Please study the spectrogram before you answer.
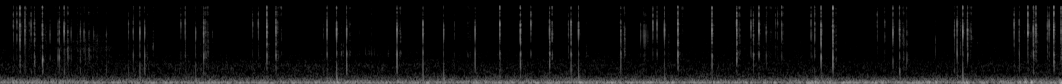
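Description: Long, black, pointed fingernails tap and scratch a large, solid slab of rough outdoor concrete, tips held straight down. Quick, sharp, bright clicks and short scrapes come in an irregular stream over a steady low rumble, each tick dying away at once.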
